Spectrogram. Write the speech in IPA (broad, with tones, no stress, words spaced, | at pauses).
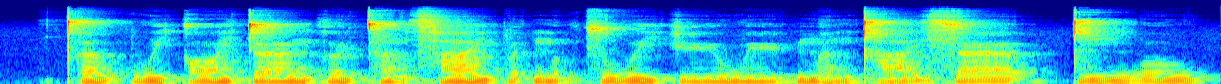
t̪ʰɐ˨˧w puː˨˩jkɔː˨˥jt̪œː˧mkɵ˨˥ɥ t̪ʰɐ˨˩mt͡sʰaː˨˧jpɵ˧t̚n̪ʊ˨k̚ suː˨˧jkyː˧wyː˧p̚ mɐ˨˩nt̪ʰaː˨˩jsœː˥p̚ | t̪iː˨˩ŋwo˨w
